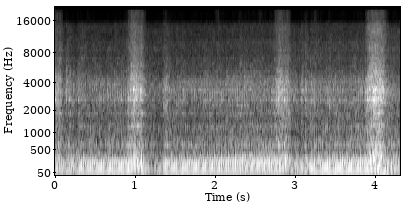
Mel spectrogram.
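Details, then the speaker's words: 450 hp turbo Hyundai Genesis Coupe on ethanol, just started after fire-damaged wiring repairs, in neutral: loud steady low idle drone with brief bursts of clatter, idle coming down as it warms. Normal idle settling. "Idle's coming down."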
